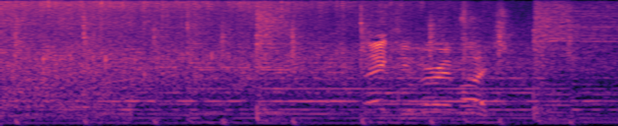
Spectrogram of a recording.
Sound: applauds and cheers

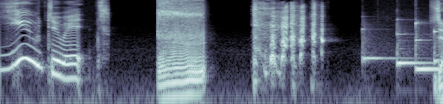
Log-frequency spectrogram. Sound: laughs; blows raspberry

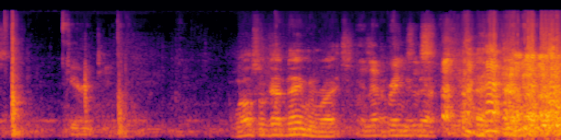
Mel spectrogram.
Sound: laughter

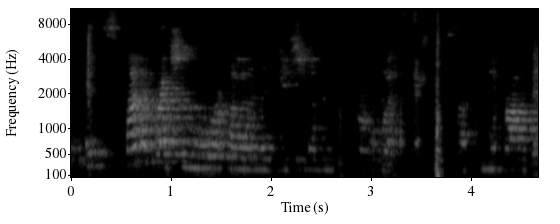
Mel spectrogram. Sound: speaks faintly

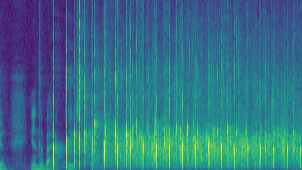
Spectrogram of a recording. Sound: audience applauding

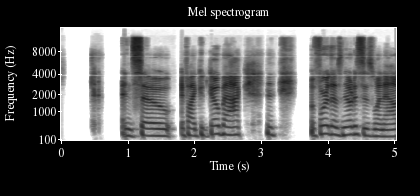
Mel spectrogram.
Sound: laughs

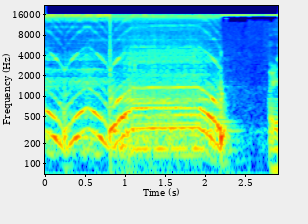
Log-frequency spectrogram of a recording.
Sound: machine revving

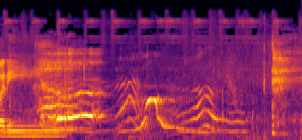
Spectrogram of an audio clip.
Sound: mom gasping

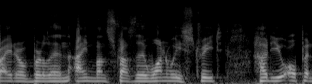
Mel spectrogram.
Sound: speaking in a foreign language

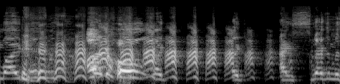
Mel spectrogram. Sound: laughs

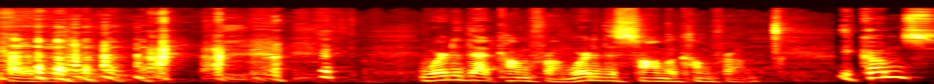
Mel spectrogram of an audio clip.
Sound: laughter

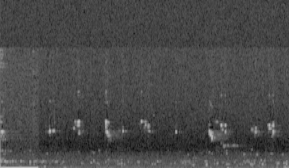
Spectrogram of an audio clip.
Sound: birds chirping

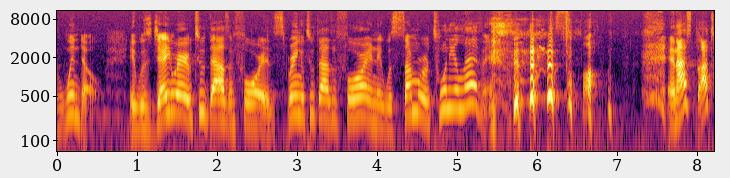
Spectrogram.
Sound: laughs

